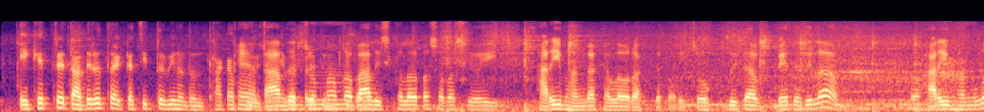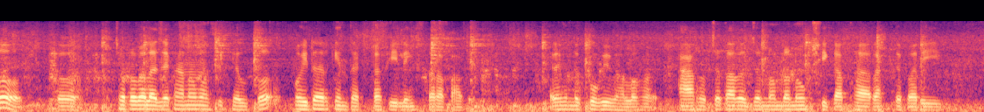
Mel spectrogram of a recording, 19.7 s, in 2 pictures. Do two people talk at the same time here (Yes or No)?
Yes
